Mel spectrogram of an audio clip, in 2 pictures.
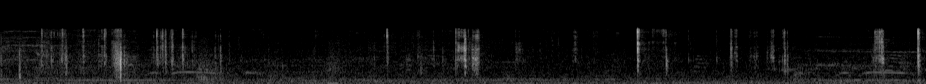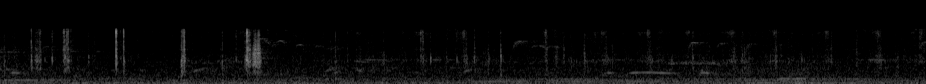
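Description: Light, irregular wooden clicks and knocks as the parts of a hand-built wooden model ladder are handled and worked by hand. They fall thickly in the first twelve seconds and thin out after that.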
